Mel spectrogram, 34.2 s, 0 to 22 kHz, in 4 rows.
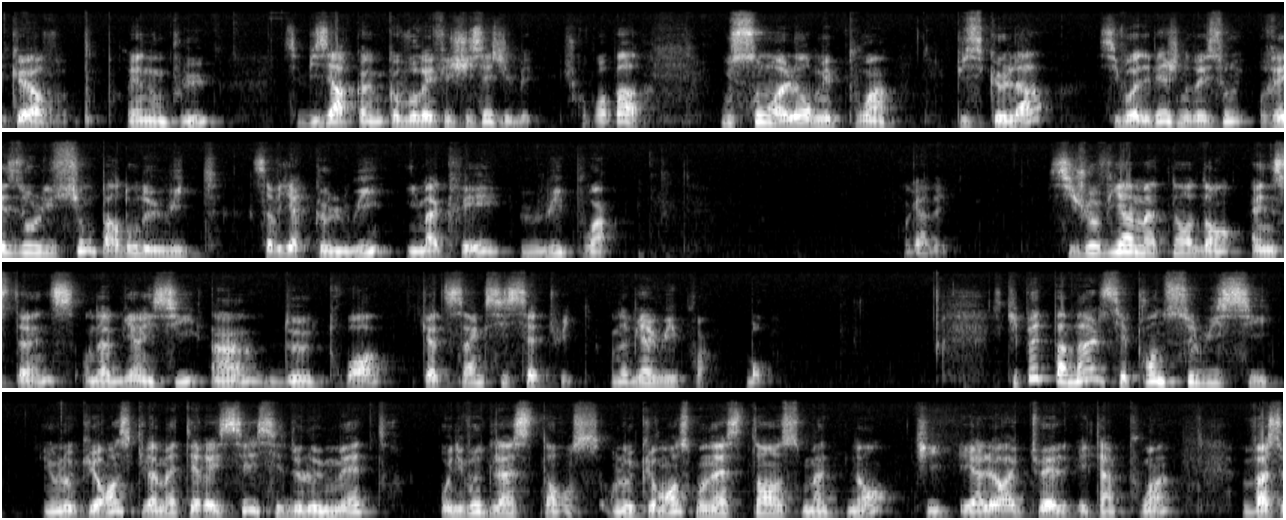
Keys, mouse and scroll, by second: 14.2-19.0 scroll down 3, 30.5 click.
